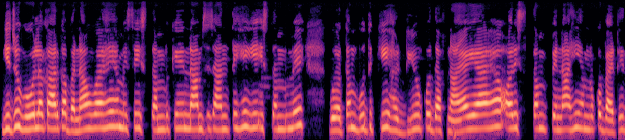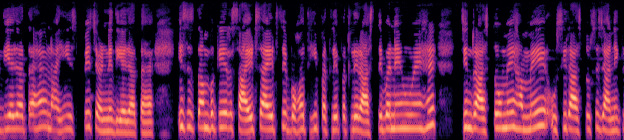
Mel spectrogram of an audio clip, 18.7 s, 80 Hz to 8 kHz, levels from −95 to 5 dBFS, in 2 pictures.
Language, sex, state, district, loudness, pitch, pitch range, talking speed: Hindi, female, Uttar Pradesh, Varanasi, -15 LUFS, 250 Hz, 235-265 Hz, 225 wpm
